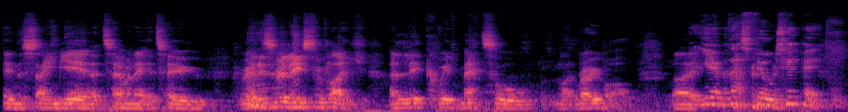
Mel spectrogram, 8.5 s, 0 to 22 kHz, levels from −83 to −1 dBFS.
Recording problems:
off-mic speech; far
room echo; slight; dies away in 0.3 s
chatter from many people; faint; throughout; 25 dB below the speech

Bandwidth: 14.5 kHz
